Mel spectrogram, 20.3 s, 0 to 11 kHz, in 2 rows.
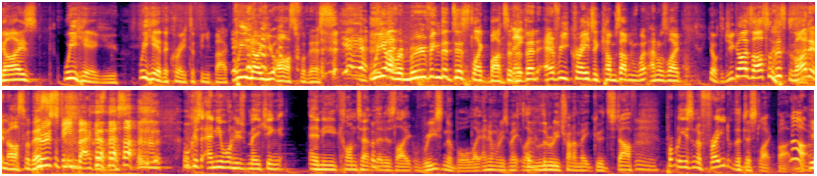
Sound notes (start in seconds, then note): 2.8 Joey laughing; 11.7 all laughing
